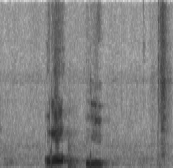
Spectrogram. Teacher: را پر فتحہ ہے تو را کو موٹا پڑھیں گے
